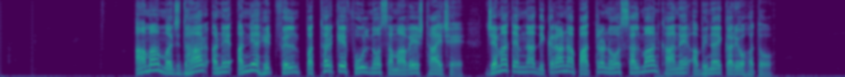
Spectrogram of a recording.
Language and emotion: Gujarati, neutral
